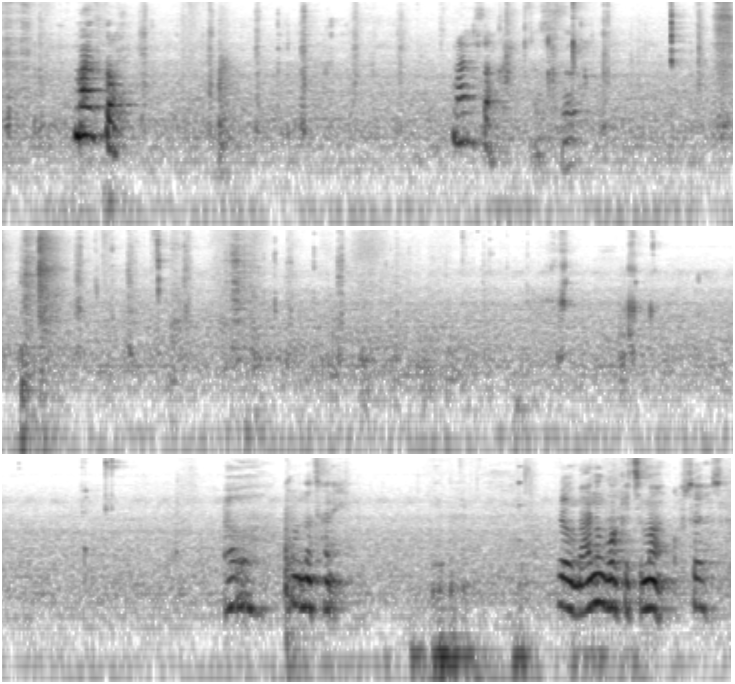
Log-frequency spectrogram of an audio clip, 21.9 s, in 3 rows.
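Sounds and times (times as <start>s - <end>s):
chewing crunchy food: 0.0s - 15.8s.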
